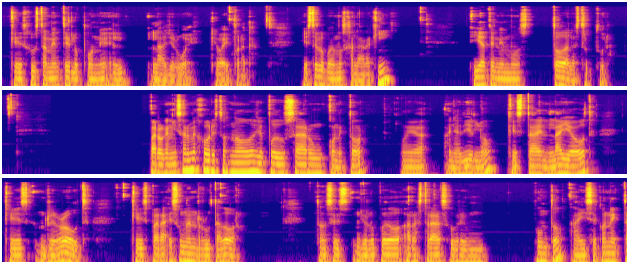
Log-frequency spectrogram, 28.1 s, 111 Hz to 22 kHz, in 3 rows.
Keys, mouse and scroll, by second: 1.1-3.5 drag, 4.2-6.4 drag, 9.4-10.4 drag, 12.3-14.4 drag, 16.1 shift+a, 20.4 click, 21.8 click, 25.0 g, 27.1 click.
